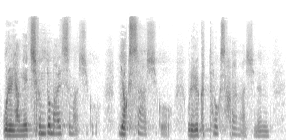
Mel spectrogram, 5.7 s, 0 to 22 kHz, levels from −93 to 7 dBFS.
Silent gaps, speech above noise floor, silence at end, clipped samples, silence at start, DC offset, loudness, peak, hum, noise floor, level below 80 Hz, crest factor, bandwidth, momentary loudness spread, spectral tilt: none; 25 dB; 0.35 s; under 0.1%; 0.05 s; under 0.1%; -37 LUFS; -18 dBFS; none; -63 dBFS; -76 dBFS; 20 dB; 14 kHz; 20 LU; -3.5 dB/octave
